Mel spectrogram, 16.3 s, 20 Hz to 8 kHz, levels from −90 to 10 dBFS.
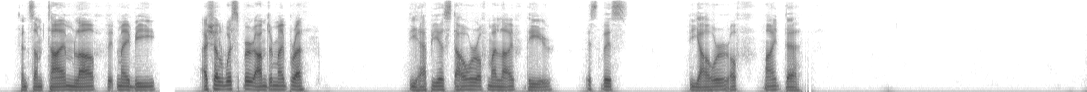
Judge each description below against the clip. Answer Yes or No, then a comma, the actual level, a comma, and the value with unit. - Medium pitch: No, low, 105 Hz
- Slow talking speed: Yes, slow, 105 wpm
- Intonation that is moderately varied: No, narrow, 1.8 semitones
